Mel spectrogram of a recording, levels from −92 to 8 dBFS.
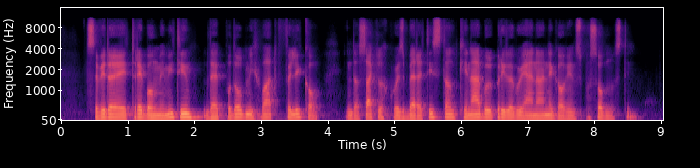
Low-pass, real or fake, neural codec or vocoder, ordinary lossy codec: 10.8 kHz; fake; codec, 24 kHz, 0.9 kbps, WavTokenizer, large speech release; none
